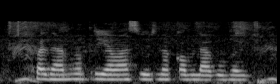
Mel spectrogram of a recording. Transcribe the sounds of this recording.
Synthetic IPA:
pɾəd̪ʱanmənt̪ɾiaʋaːsjoːd͡ʒnakəmlaɡuɦoj

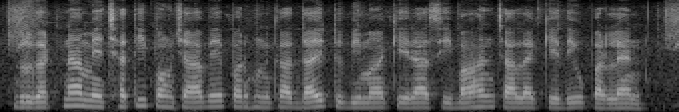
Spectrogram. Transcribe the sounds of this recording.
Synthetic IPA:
d̪ʊɾɡʱəʈnamẽt͡ʃʰət̪ipəɦʊ̃t͡ʃaːbepəɾɦʊnkad̪aːjʊt̪bimakeɾaːsibaːɦənt͡ʃaːləkːed̪iːwpəɾlɛːn

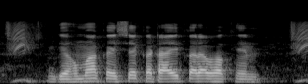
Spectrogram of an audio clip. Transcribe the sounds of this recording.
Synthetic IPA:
ɡəɦumãkəɪsekəʈaikəɾəbɦəkʰɦin

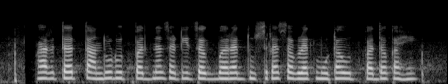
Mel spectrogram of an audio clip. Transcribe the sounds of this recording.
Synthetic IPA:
bʱaɾt̪at̪ːãnd̪uːɽut̪̚pad̪nasaʈiːd͡zəɡ̚bʱaɾat̪̚d̪usɾjasəɡɭjat̪moʈʰaut̪̚pad̪əkaɦe

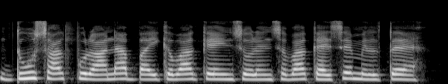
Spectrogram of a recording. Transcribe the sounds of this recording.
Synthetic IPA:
d̪uːsaːlpʊɾaːnabaːɪkbakeɪnsoːɾənsəbʱakɛːsemɪlt̪eɦɛ̃ː

